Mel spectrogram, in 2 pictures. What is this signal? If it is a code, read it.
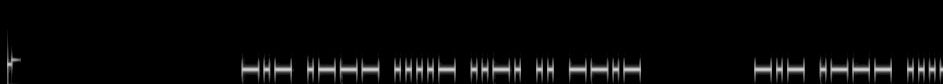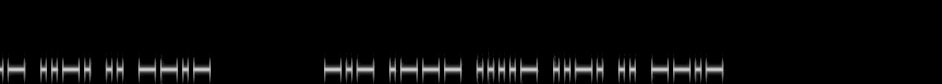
Morse code, heard as a keyed tone, about 22 wpm, 700 Hz. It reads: KJ4FIQ KJ4FIQ KJ4FIQ
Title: USA Call Signs - 6 Characters - Repeated 3x - 22wpm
